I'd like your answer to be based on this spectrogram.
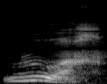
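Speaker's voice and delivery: "Ruach" gliding from u into a short a before ch; gliding vowel. Shown as a demonstration. Teacher shows the vowel pronounced before the chet, gliding vowel. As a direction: let the a slip in before the final ch of "Ruach". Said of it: "It's kind of a glide".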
